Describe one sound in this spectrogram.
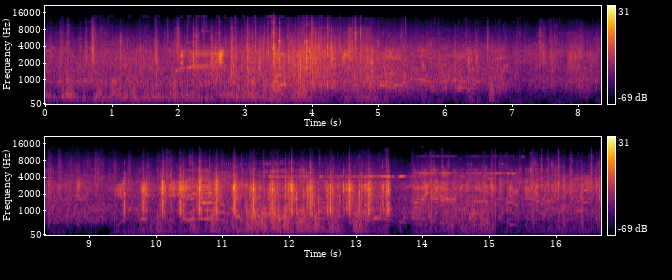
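Carriage wheels roll and crunch over gravel.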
